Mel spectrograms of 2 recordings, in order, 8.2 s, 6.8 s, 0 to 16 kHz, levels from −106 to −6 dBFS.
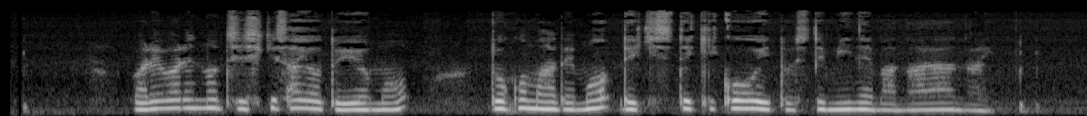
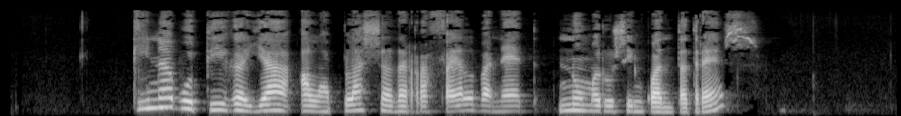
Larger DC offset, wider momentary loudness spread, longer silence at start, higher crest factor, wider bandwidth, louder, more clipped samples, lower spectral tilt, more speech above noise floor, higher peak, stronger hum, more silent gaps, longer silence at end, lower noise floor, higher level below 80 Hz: neither; about the same, 9 LU vs 9 LU; second, 0.15 s vs 1 s; second, 16 dB vs 22 dB; about the same, 11.5 kHz vs 11.5 kHz; second, -37 LUFS vs -29 LUFS; neither; about the same, -5.5 dB/octave vs -4.5 dB/octave; second, 36 dB vs 50 dB; second, -22 dBFS vs -8 dBFS; neither; neither; second, 0.45 s vs 1.1 s; second, -73 dBFS vs -79 dBFS; second, -88 dBFS vs -82 dBFS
